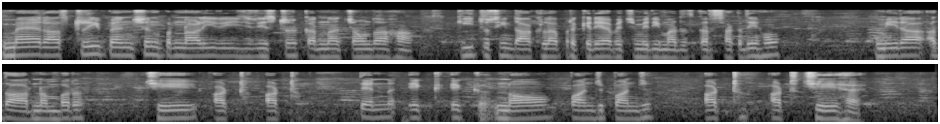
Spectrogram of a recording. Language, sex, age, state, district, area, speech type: Punjabi, male, 30-45, Punjab, Ludhiana, rural, read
